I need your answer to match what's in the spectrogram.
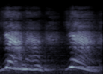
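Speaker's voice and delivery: loud, emphatic yes; loud, eager assent; fired-up agreement. Retold or imitated. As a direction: agree with rising fervour, nearly shouting. Second answer, escalating to a yell.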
